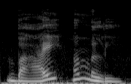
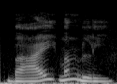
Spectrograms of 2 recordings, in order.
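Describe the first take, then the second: No difference in how they are said.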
